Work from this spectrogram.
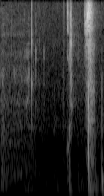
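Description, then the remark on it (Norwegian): A few quick, wet mouth clicks, alone, made by a voice imitating the soft blink of an eye. The last two are the sharpest. “Skal jeg lage blunkelyden med munnen?”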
